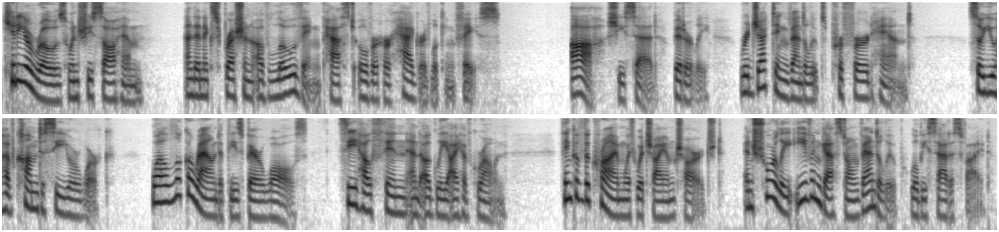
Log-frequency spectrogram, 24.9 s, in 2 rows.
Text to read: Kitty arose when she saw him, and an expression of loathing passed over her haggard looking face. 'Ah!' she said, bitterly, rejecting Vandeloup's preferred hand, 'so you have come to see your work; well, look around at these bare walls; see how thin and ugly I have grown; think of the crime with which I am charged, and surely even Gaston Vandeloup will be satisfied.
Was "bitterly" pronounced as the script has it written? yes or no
yes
